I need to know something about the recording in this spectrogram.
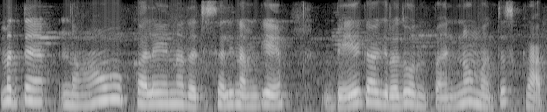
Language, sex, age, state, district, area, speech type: Kannada, female, 18-30, Karnataka, Chitradurga, rural, spontaneous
